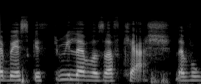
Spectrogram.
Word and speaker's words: cache: Now cache memory, which the word there is C-A-C-C-H-E, is pronounced cache, right?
